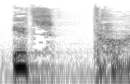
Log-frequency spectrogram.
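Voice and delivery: soft, unvoiced whisper; imitated hushed words; calm whisper. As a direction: whisper it as a quiet announcement. Wife's hushed words retold.

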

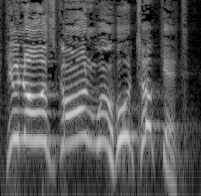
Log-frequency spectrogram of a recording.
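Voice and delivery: high-pitched indignant questioning; acted alarm, demanding an answer; distraught disbelief. Voicing upset Mary, arguing back.

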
